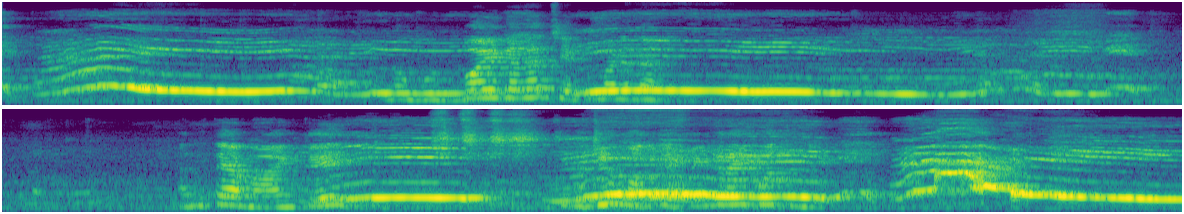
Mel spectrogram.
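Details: Young boy crying during a blood test: loud sobbing bursts while adults talk soothingly nearby in Telugu; distressed child crying.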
